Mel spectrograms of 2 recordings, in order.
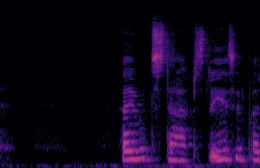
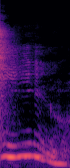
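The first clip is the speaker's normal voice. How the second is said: loud sneeze; 4 semitones higher, 11 dB louder than usual. Real, not acted. Sneezing on camera.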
